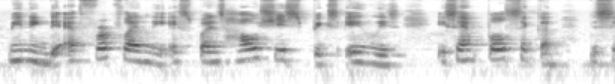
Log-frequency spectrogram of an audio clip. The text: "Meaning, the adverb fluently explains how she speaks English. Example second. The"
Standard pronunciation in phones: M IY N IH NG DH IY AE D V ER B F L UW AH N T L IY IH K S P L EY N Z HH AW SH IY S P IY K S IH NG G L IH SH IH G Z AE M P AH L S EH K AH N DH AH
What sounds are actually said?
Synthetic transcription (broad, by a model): M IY N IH NG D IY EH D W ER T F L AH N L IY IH K S P L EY N S HH AW SH IY S P IY K S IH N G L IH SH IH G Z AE M P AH L S EH K AH N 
